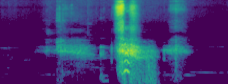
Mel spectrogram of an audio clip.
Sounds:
Sniff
